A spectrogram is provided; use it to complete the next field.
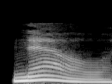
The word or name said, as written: Nell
